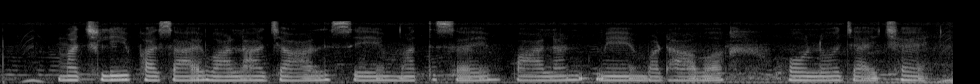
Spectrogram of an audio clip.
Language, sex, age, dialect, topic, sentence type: Maithili, female, 18-24, Angika, agriculture, statement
